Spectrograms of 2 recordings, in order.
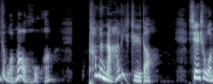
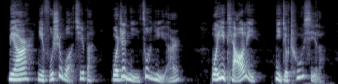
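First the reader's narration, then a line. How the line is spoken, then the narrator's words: Smiling. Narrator (Chinese): 向小红笑道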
